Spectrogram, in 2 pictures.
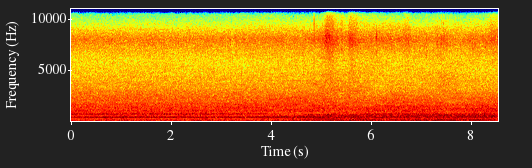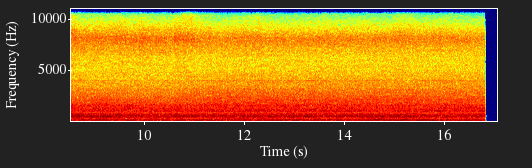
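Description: A steady, even hiss with no speech, with a faint steady hum in the first few seconds.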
